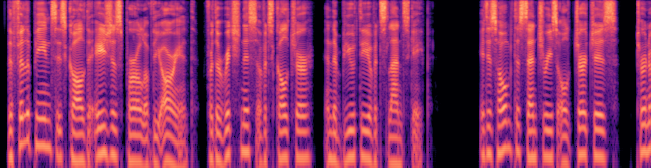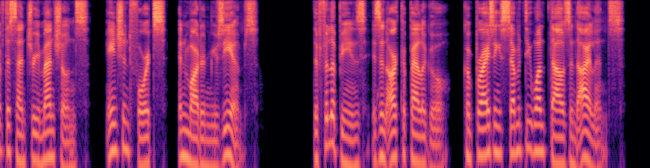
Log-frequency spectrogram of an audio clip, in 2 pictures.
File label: Filipino Accent, english; Filipino natural; Auckland, New Zealand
